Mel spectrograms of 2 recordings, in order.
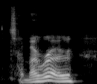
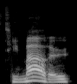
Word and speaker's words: Timaru: said I've said before taru is wrong it's Timaru um but I saw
